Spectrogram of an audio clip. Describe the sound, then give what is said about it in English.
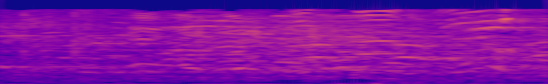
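A steady, even murmur of crowd chatter fills John Lance Arena during a basketball game between Northwest and Pittsburgh State, many overlapping voices blending into a continuous hubbub with no single speaker standing out and no sharp peaks. “Pretty good crowd on hand here at John Lance Arena, considering students not back in session here.”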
